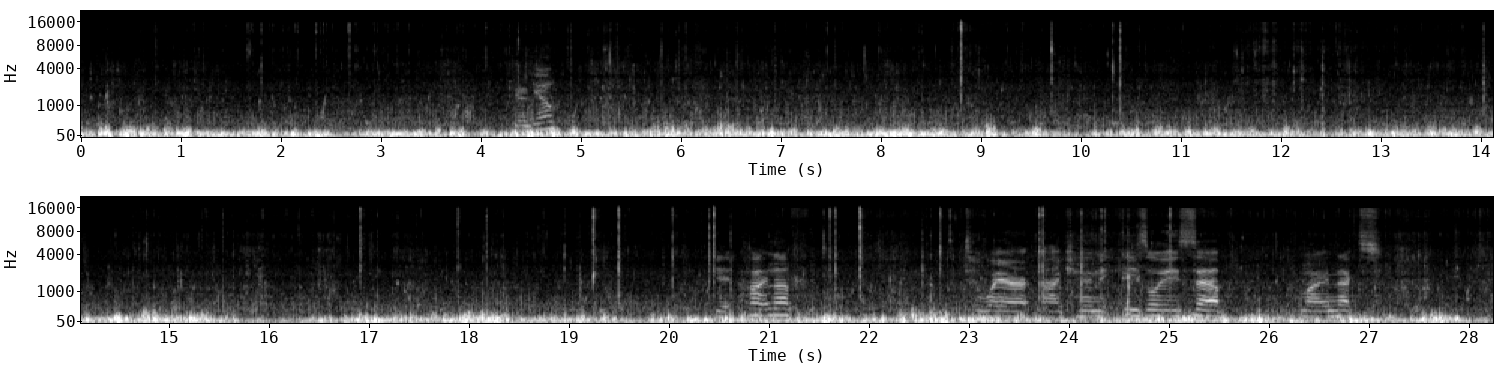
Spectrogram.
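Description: Wind buffeting the microphone in a steady, gusty low rumble, with occasional light clicks and knocks as split wood is set on a small campfire. A voice is heard briefly past the middle.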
